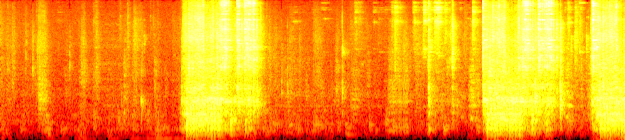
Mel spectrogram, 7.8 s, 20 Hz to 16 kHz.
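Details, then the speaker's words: Vintage early-to-mid-1980s Craftsman 22.2cc 14-inch clutchless string trimmer from a thrift store, first start attempt on choke before carb cleaning: engine catches in short, loud one-second bursts on primed fuel then dies; carb possibly gummed from sitting. "Yeah, it's a runner. Alright, so now we know that, well, runner."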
